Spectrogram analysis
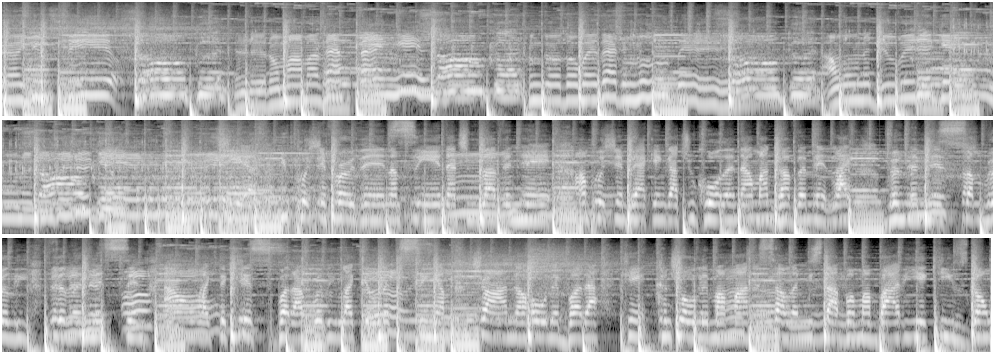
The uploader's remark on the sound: Originally broadcast live on January 30, 2017 from the storefront of The Late Late Bar on Houston Street in New York City.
